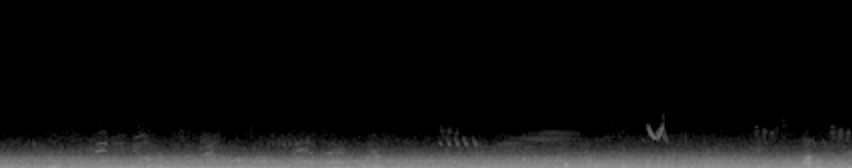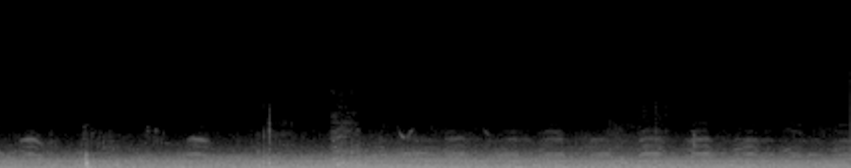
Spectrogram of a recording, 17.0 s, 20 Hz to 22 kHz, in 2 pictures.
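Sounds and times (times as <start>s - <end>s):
steady water rush: 0.0s - 17.0s
faint bird calls: 8.1s - 17.0s.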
